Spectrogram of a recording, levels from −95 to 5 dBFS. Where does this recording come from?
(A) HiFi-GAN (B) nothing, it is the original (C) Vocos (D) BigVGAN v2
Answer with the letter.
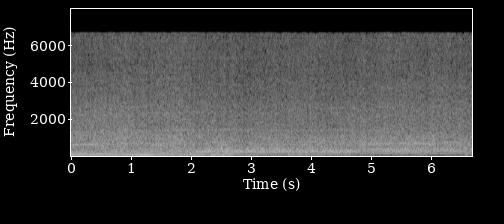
C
